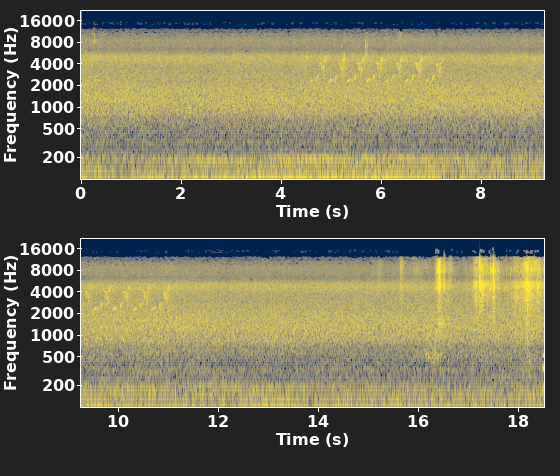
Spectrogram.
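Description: Steady outdoor background noise, a low rumble with hiss above it, with faint repeated high chirps through the middle. Near the end come a few clicks and rustles of footsteps in dry leaf litter.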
